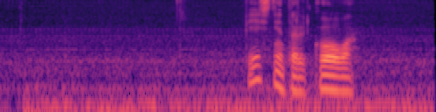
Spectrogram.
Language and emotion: Russian, neutral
